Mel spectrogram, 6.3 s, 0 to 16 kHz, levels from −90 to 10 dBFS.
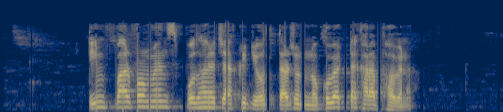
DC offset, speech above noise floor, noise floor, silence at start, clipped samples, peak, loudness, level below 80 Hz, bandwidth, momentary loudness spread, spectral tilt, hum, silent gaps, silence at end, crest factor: under 0.1%; 55 dB; -72 dBFS; 1.1 s; under 0.1%; 0 dBFS; -18 LUFS; -54 dBFS; 7.6 kHz; 5 LU; -4.5 dB/octave; none; none; 1.15 s; 20 dB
